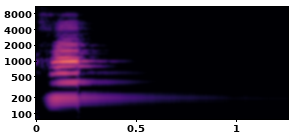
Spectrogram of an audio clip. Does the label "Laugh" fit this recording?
No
